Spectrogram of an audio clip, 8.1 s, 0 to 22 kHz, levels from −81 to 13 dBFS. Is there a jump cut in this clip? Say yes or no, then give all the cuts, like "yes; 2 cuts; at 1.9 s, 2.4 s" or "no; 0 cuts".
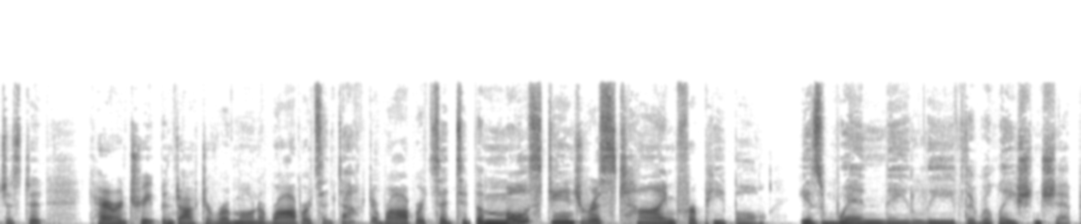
yes; 2 cuts; at 1.3 s, 3.5 s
